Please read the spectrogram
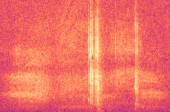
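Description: A soft rustle followed by two sharp clicks about half a second apart, from a camera being handled and refocused.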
